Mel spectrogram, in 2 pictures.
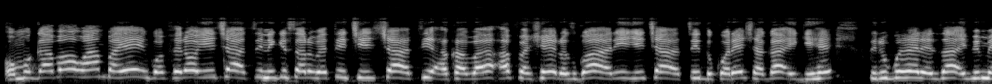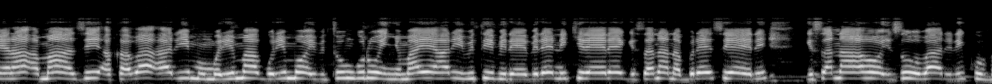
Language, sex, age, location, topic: Kinyarwanda, female, 25-35, Musanze, agriculture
